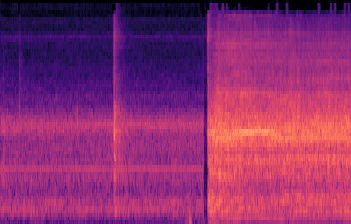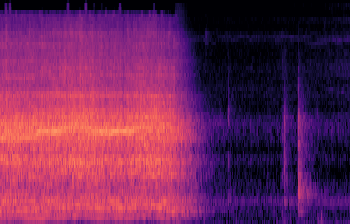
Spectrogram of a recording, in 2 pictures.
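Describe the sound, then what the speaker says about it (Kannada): A kitchen blender grinds coconut with jaggery milk, starting abruptly after a couple of light knocks, holding a loud steady whir for about three seconds, then spinning down, followed by faint clinks. "ಬೆಲ್ಲದ ಹಾಲನ್ನು ಕಾಸ್ಕೊಂಡಿದ್ವಲ್ವ ಅದನ್ನು ಮಿಕ್ಸ್ ಮಾಡ್ತಾ ಈ ಕಾಯಿ ರಸವನ್ನು ರುಬ್ಕೊಳ್ಳೋಣ"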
